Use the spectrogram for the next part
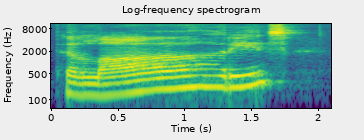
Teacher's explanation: Our first syllable is very short, light I sound, Pilates. And then we make that T into a flap, sounds a little bit more like a D. · So Pilates has kind of unusual pronunciation because it's either a made-up word or it comes from another language. So we have second syllable stress with the ah sound. Our first syllable is very short, light I sound, Pilates.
